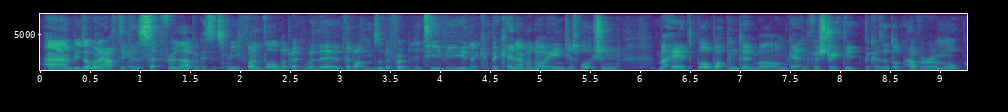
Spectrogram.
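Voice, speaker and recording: A man's voice: on the low side, little pitch movement, racing. A Scottish man with a stuffy, congested voice, chatting casually and mocking himself while testing an old console in a dim living room. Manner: chatty, self-mocking, rambling. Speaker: retro game vlogger. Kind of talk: casual chat.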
